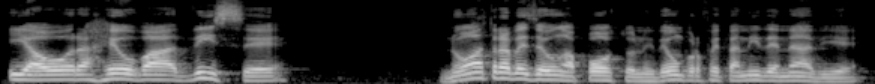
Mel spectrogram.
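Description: A man preaching a sermon, reading scripture and explaining it in a slow, deliberate way. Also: mid-range voice, a little mellow.

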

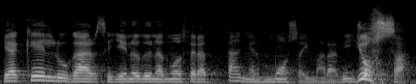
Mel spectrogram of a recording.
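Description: A male pastor telling a story from the pulpit, going from soft asides to loud, forceful quoted speech. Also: mid-range voice, fairly quick. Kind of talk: dramatic preaching, storytelling.

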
